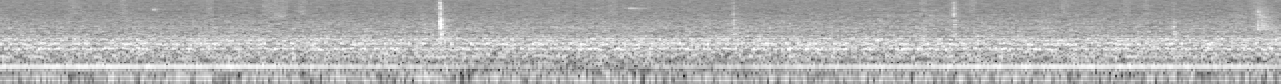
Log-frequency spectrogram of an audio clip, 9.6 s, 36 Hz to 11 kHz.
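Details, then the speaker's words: Newcomb TR-1656-M tube record player amplifier at high volume, troubleshooting a rushing noise, suspect tube removed: low steady hum, faint hiss, odd tick, no rushing sound, so noise is ahead of or in that tube. "pretty quiet now that sound didn't come on right away the last time okay we'll check it again here no sound like that so the sound is either ahead of this tube or it is the tube itself"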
